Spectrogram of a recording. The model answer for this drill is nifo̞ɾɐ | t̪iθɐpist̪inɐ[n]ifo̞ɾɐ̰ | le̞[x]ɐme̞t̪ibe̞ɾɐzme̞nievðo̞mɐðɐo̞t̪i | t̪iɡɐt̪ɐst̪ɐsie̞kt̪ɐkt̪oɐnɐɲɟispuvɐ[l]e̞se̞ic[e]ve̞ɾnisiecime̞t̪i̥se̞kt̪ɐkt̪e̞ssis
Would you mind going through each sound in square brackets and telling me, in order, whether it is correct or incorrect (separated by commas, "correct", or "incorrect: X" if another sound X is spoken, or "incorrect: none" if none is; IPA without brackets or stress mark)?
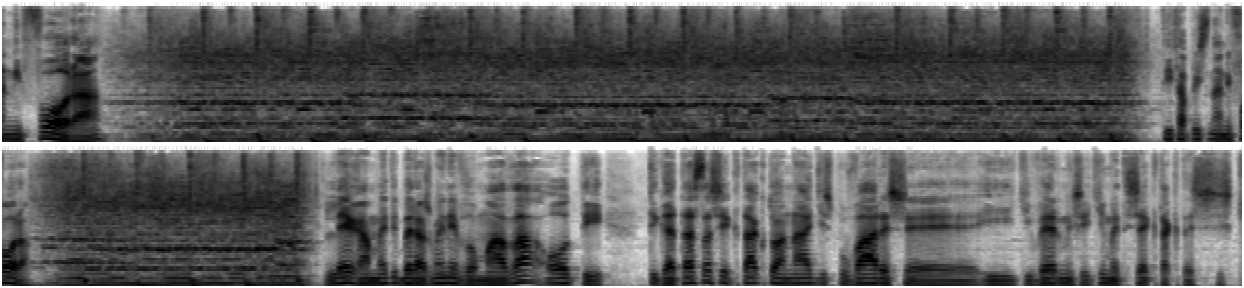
correct, incorrect: ɣ, incorrect: ɾ, incorrect: i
